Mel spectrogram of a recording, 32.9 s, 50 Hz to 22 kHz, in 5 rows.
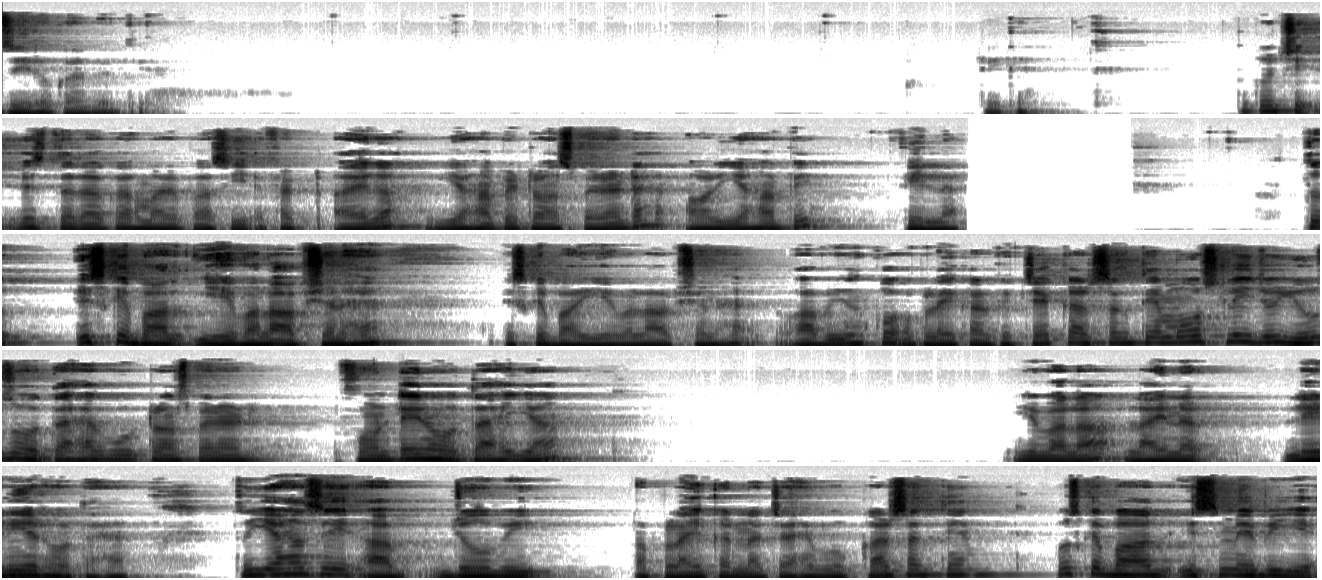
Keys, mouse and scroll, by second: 6.0-10.4 drag, 21.6 click, 27.5-32.9 drag.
